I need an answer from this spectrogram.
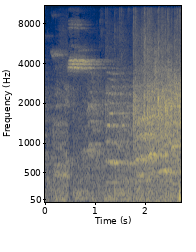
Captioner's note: whistle tweeting; crowd clapping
